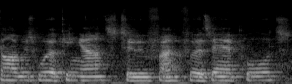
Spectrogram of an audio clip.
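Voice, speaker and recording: A woman with a British accent at a medium pitch and a fairly slow pace, with noticeable background noise and audible room echo. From Britain. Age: 70s. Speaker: powerlifter and nutrition practitioner. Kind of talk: interview testimony. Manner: hesitant, many fillers.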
